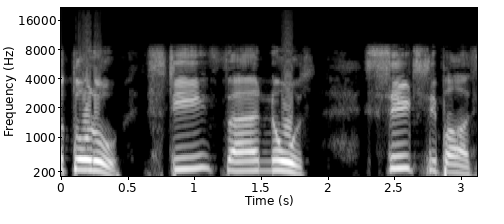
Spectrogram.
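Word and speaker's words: Tsitsipas: को तोड़ो स्टीफेनो उस सीट सपास यहां पे टी साइलेंट है स्टीफेनो उस सीट स पास एंड बिलोंग टू व्हिच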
